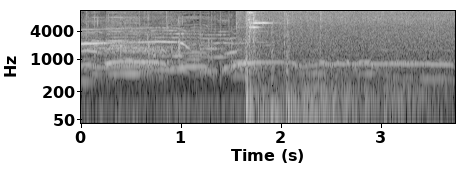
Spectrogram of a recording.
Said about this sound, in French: Dehors, la pluie avait redoublé. Une sorte de déluge sur les pentes de l'Apremont. Des torrents d'eau s'engouffraient sur les chemins de terre.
